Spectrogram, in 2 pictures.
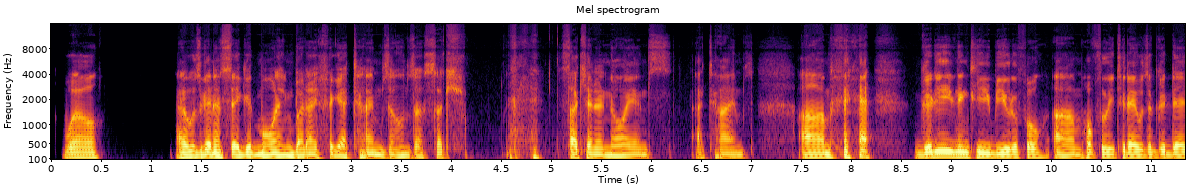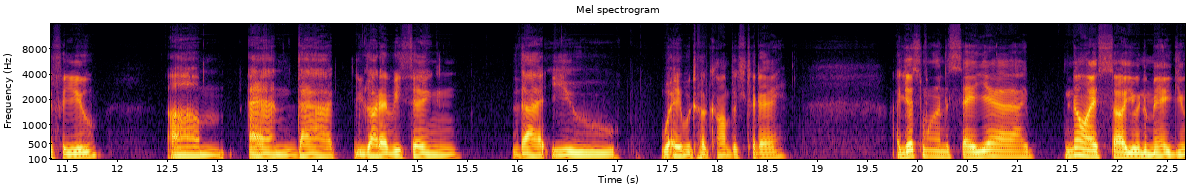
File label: voice message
